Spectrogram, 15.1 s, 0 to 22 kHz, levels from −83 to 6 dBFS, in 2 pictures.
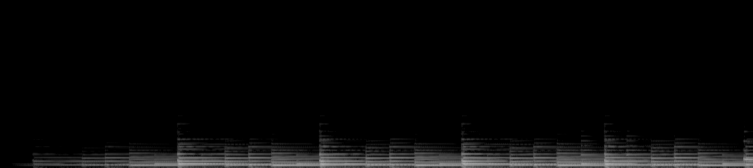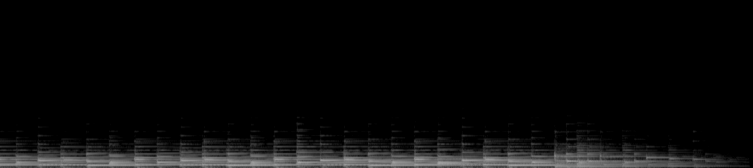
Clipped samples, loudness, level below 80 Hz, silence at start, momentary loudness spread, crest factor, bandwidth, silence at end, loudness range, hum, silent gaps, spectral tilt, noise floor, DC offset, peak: under 0.1%; -30 LUFS; -64 dBFS; 0.35 s; 10 LU; 18 dB; 5.2 kHz; 0.45 s; 3 LU; none; none; -8 dB/octave; -58 dBFS; under 0.1%; -14 dBFS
